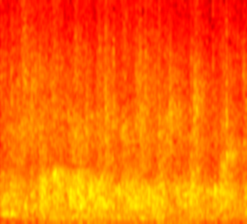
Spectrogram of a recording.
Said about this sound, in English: Can we round of applause for our Girls Brigade and Boys Brigade?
